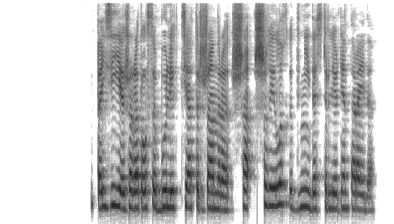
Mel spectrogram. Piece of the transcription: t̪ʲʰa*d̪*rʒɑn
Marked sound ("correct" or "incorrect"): incorrect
